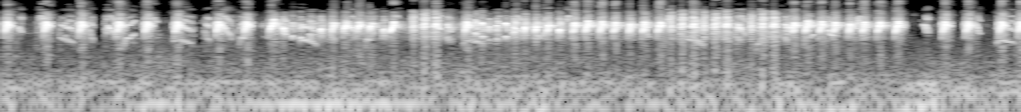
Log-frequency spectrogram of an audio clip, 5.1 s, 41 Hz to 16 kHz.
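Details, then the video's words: Sogon song used to lure sogon birds: quick high ticking notes lead into a sustained, rapid, shimmering chatter, ending again in separate sharp ticks. "MP3 suara burung sogon"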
